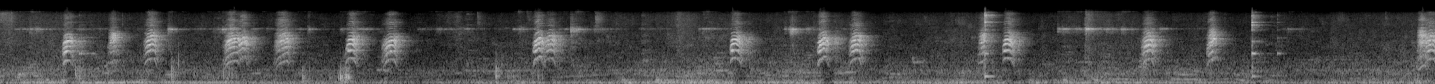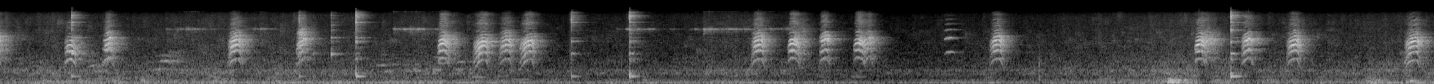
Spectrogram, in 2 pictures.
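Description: Small birds chirping in quick, irregular runs of short sharp notes, with a brief high steady whistle now and then.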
